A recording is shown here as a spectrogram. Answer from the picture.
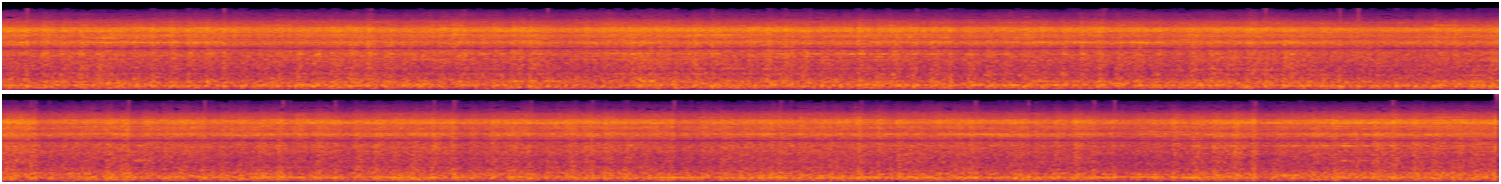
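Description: Moving freight train heard from the end platform of a covered hopper car: a loud, steady rumble and rattle of wheels on rails and the car's running gear, unbroken throughout.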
